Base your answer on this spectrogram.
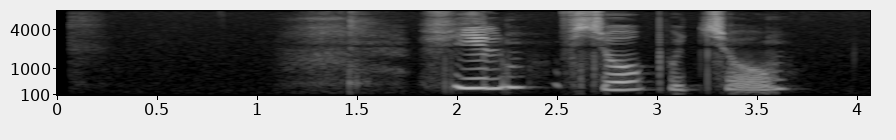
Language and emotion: Russian, sad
